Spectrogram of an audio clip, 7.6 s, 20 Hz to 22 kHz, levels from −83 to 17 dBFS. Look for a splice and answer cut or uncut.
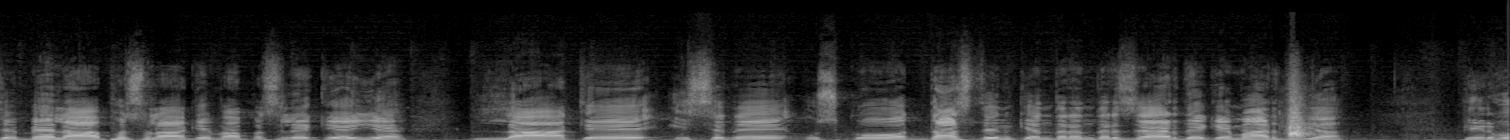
uncut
